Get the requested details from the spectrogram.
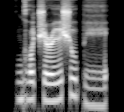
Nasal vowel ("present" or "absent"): absent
